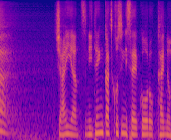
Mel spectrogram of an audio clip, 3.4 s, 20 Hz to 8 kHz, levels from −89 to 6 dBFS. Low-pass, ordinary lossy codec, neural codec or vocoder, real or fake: none; none; codec, 16 kHz, about 1 kbps, DyCAST, with the encoder's durations; fake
